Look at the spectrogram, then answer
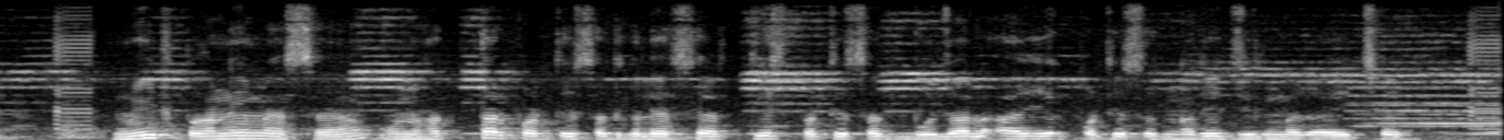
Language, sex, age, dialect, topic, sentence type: Maithili, male, 18-24, Eastern / Thethi, agriculture, statement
